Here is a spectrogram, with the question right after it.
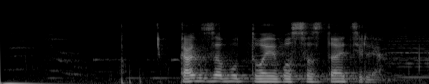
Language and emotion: Russian, neutral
